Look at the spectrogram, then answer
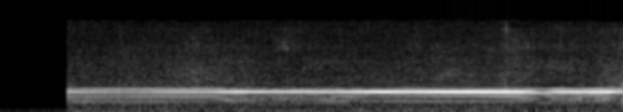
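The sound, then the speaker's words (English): Steady, droning electronic Spiricom tones begin abruptly after a brief silence and hold for several seconds: a stack of buzzing, organ-like pitches that swell slightly and hum on continuously without a break, followed by a faint whisper said to say "It's me." “You hear the Spiricom tones, and then a little bit of a whisper say, "It's me."”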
